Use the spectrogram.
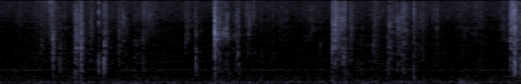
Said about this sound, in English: Okay, I might have to switch a little bit and maybe kind of go with an approach where I pull some cards so that this isn't too extended of a reading, but I'll keep doing my little shuffling thing and we'll see what happens.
